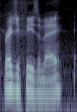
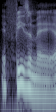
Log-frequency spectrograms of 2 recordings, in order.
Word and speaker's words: Reggie Fils-Aimé: Reggie Field. I never know how to say his name. It's like Reggie Fils-Aimé. – Fils-Aimé. Okay.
